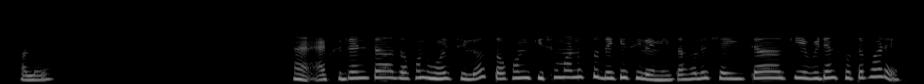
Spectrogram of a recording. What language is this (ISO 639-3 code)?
ben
